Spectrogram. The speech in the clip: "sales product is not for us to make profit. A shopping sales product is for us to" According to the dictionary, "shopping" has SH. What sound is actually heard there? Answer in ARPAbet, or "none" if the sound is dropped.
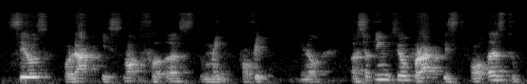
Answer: S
